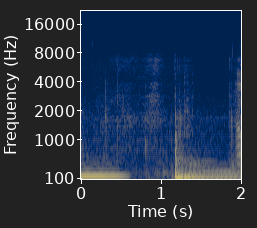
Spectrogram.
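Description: Two low plucked string notes on acoustic guitar and upright bass, each left to ring: one at the start that fades within about half a second, and a second, deeper one about a second later.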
